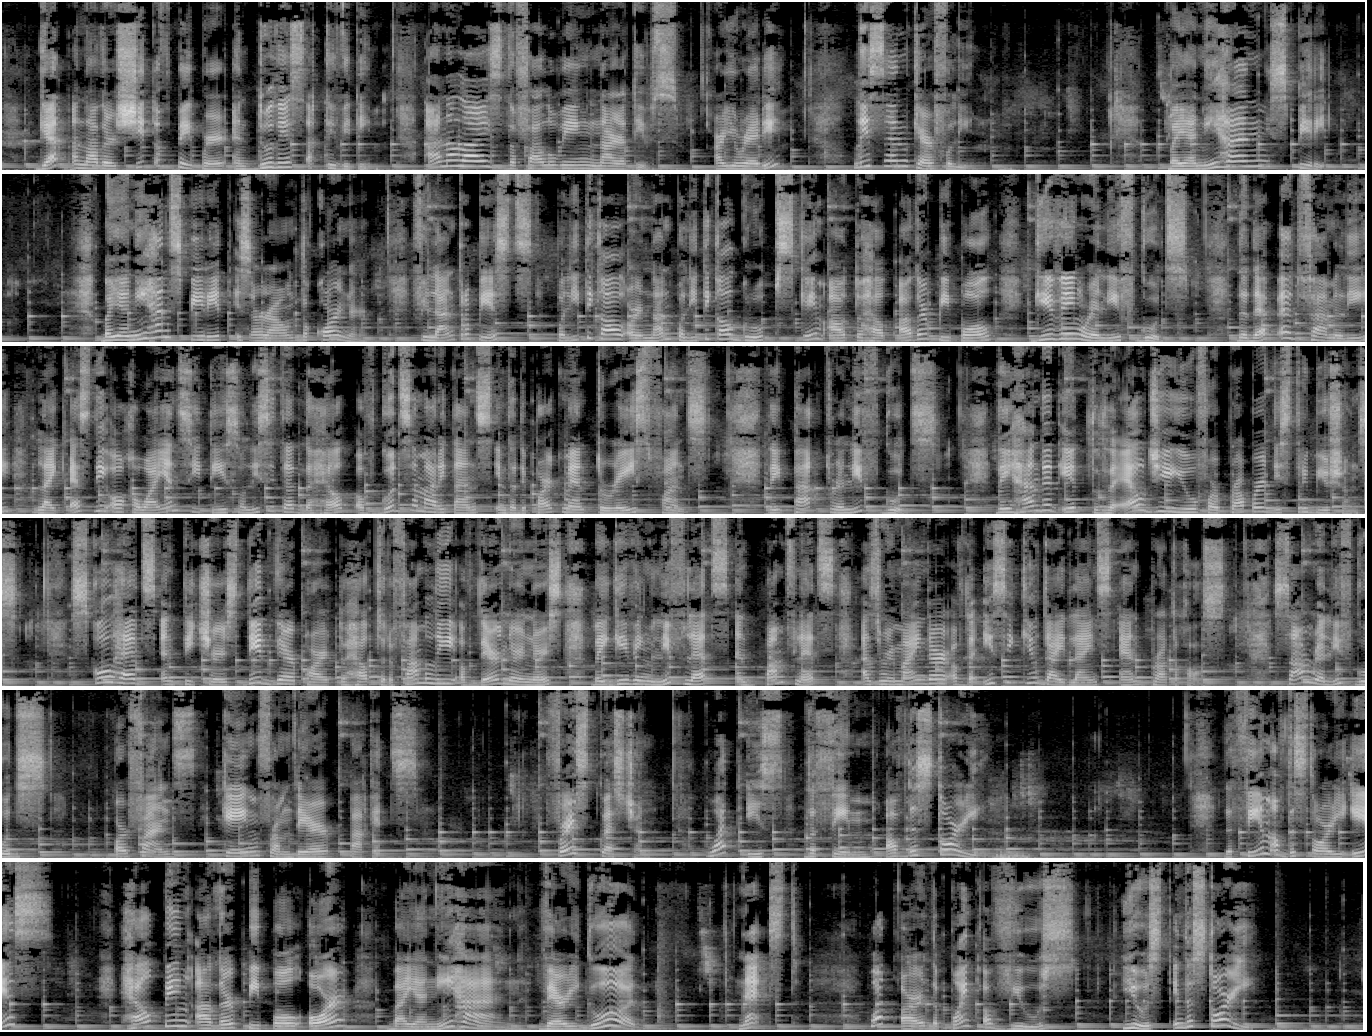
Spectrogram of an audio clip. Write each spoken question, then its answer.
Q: What is the theme of the story?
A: The theme of the story is helping other people or bayanihan.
